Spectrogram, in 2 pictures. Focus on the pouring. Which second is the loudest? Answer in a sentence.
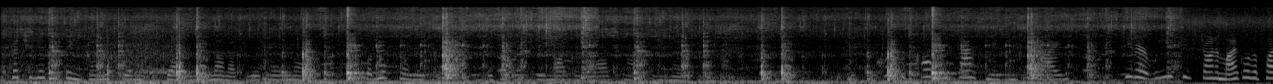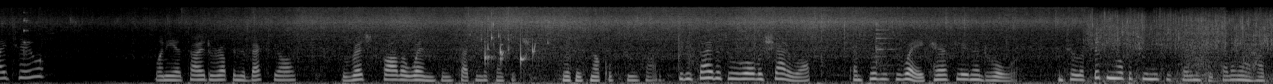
The loudest moment of the pouring is at 18 seconds.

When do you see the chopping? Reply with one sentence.
The chopping can be heard from 0.0 to 1.9 s.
